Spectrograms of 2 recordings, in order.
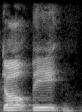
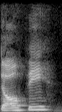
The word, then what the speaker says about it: Dalpe: Zach Dalpe, I thought it was Dalp back in the day. Did I change pronunciation? Zach Dalpe, he scores a bad angle shot.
